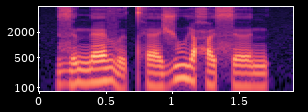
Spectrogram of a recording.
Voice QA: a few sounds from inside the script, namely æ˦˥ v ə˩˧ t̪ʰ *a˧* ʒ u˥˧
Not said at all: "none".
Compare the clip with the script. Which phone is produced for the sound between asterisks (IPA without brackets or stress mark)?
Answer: æ˧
